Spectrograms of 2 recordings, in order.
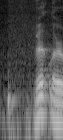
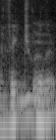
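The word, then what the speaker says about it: victualler: non-renewal of common uh vittler license by the way i found out that that's how you say that you know what i did not know that hitler license hitler yeah that's actually how you say it yeah i saw that recently somewhere like because i always try to say the whole thing yeah victoria but it's just fiddler anyway for conrad's driving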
